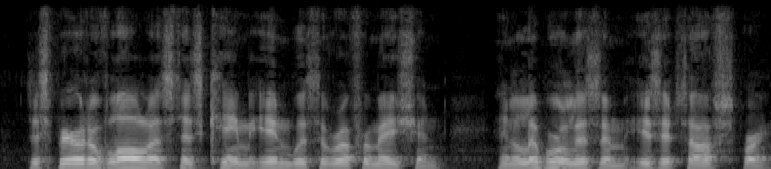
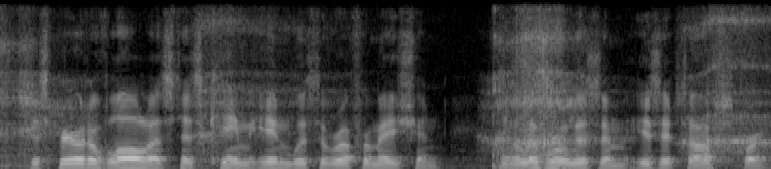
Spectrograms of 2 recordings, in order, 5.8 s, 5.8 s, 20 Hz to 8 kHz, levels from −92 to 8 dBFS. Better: first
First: none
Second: background sound (Breathing); 14 dB below the speech

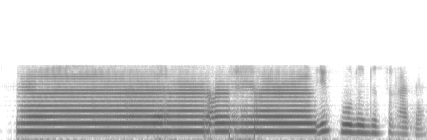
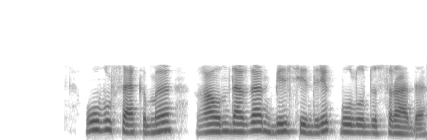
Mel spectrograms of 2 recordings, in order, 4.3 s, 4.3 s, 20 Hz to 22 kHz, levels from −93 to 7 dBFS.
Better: second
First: noise reduction (neural separator model SepFormer WHAMR!)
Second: none

